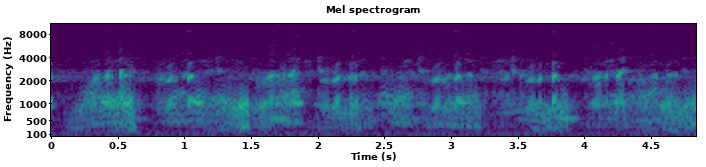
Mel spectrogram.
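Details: Frogs croaking together in a dense chorus, overlapping rasping croaks pulsing in bursts about once a second, with short clear tonal notes threaded through the din and no other sounds.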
